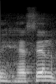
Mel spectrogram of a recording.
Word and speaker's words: hasten: उसी तरह से HASTEN, इसको हम लोग हेसन पढ़ते हैं, हेस्टेन नहीं पढ़ेंगे।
